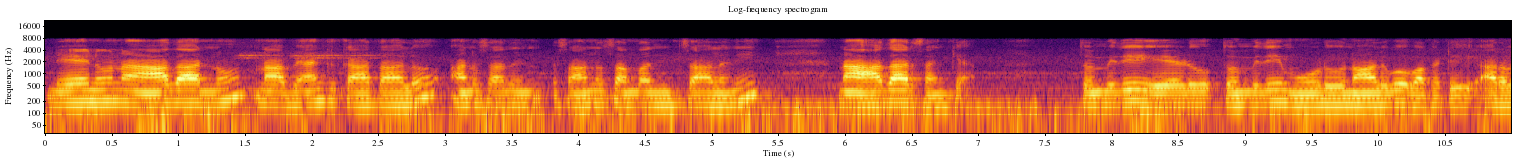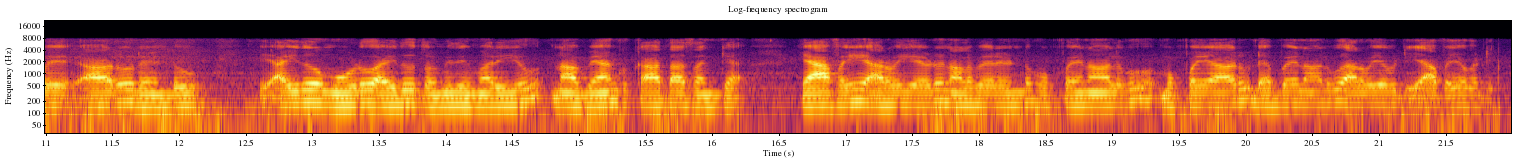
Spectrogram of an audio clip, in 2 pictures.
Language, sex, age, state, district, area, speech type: Telugu, female, 60+, Andhra Pradesh, Bapatla, urban, read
